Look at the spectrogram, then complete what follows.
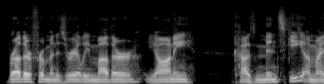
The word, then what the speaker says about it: Yoni Kozminski: good friend and brother from an Israeli mother Yani cosminski am I saying that correctly you're nailing it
